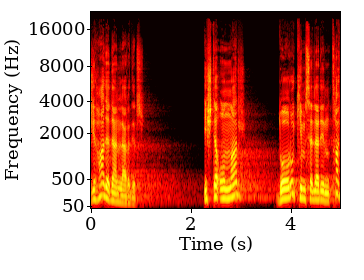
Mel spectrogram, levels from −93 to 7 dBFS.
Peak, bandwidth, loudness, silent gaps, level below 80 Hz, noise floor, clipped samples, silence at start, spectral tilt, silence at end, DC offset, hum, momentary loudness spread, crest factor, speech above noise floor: -4 dBFS; 18.5 kHz; -18 LUFS; none; -62 dBFS; -63 dBFS; under 0.1%; 0 s; -4.5 dB/octave; 0 s; under 0.1%; none; 14 LU; 18 dB; 44 dB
